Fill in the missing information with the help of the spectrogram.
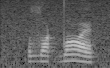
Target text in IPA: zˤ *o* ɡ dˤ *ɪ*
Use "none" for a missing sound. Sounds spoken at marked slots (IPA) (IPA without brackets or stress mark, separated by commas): o, ɛ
